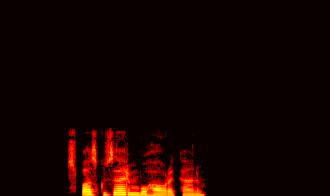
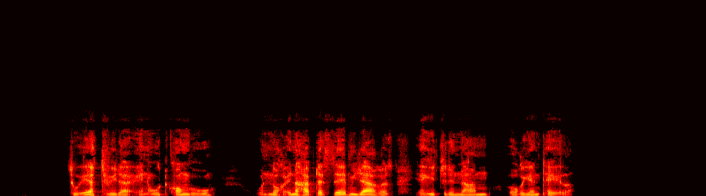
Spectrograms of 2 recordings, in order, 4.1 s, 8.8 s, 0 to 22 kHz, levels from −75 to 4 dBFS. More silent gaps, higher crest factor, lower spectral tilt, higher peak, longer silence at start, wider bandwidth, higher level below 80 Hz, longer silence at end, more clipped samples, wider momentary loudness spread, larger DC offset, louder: first, 0.97-1.01 s vs none; second, 20 dB vs 26 dB; first, -6 dB/octave vs -4.5 dB/octave; about the same, -4 dBFS vs -2 dBFS; about the same, 0.85 s vs 0.85 s; second, 7.8 kHz vs 9.8 kHz; second, -66 dBFS vs -60 dBFS; about the same, 1.6 s vs 1.7 s; neither; first, 17 LU vs 13 LU; neither; first, -21 LUFS vs -27 LUFS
